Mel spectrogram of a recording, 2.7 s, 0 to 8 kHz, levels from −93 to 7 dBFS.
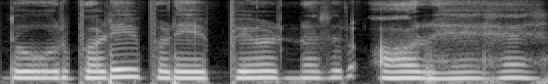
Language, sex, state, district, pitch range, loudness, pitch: Hindi, female, Himachal Pradesh, Shimla, 225-235 Hz, -13 LUFS, 230 Hz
